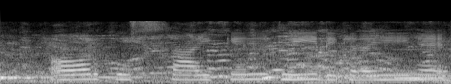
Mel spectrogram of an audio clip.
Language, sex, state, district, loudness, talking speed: Hindi, female, Madhya Pradesh, Dhar, -14 LUFS, 95 wpm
